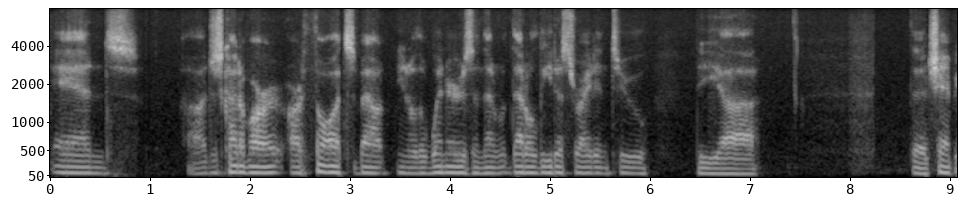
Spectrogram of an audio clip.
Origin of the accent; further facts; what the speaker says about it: New York, United States; But hey, I mean, as a New Yorker, you got a one of the three New York teams in the championship game here.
